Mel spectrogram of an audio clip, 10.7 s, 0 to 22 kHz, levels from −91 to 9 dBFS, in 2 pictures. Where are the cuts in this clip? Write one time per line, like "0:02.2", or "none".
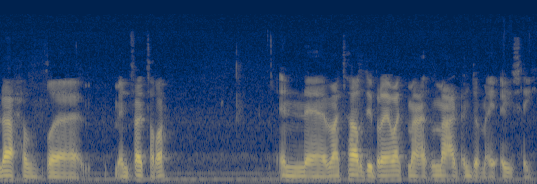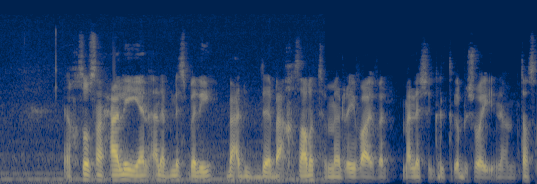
none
